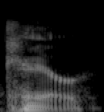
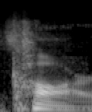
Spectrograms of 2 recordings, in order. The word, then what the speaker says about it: Kerr: Because it's spelled Kerr. But it's Kerr. It's Care, obviously technically. enunciated Kerr. Right. It is, or it's spelled Kerr. It is enunciated car. It's car or care, technically. Yeah. Well, okay. The weirdos across the border in Virginia call it care. It's not care.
